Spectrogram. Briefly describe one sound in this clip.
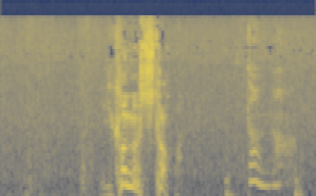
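A man shouts sharply.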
